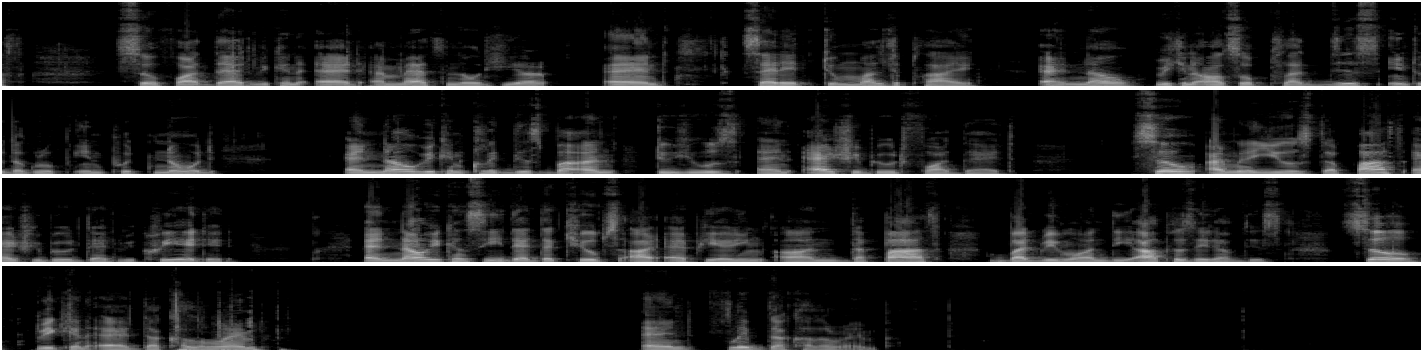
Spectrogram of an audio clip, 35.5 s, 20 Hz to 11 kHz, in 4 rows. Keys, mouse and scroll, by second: 1.1 shift+a, 4.9-6.5 drag, 6.6-9.6 drag, 12.6-15.5 drag, 20.3-25.1 middle drag, 25.1 click, 25.5 click, 26.4 middle click, 26.8 shift+a, 31.1 middle click, 31.4-32.7 drag, 32.7-33.5 scroll down 1, 33.5 click, 33.9-34.3 drag, 34.6 scroll down 1, 34.6 middle drag, 34.8 click, 35.4 scroll down 2.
